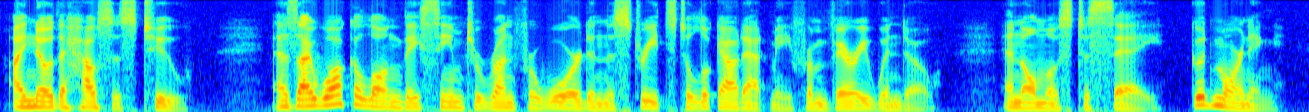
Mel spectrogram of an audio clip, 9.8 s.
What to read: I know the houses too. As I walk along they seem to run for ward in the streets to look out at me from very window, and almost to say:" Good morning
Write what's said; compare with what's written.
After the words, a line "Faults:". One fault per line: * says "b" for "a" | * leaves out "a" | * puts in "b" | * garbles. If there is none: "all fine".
I know the houses too. As I walk along they seem to run for ward in the streets to look out at me from very window, and almost to say:" Good morning
Faults:
all fine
